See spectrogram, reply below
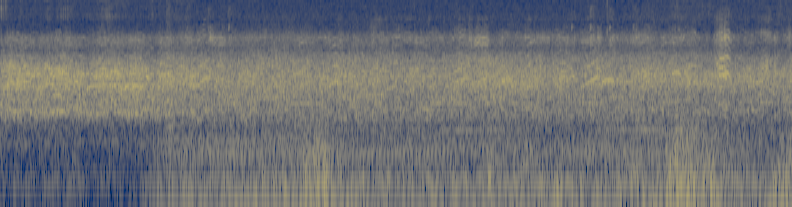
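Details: Wild snow geese in Canada returning to the water for the night, a site safe from land predators such as coyote and red fox; a continuous dense murmur of many honking birds, with low rumbling noise underneath.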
